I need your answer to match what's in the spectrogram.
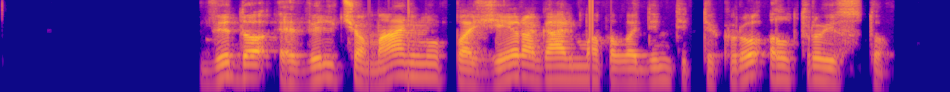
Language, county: Lithuanian, Kaunas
